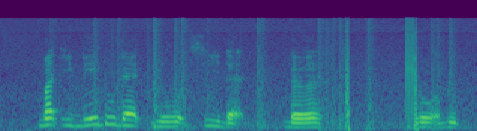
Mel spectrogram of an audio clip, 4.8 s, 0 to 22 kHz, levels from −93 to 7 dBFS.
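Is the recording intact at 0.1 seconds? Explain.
No. Comfort noise in place of the background runs from 0.03 to 0.35 s, about 320 ms, covering 0.1 s. The likely cause is discontinuous transmission in the call codec: with no speech detected, the sender goes nearly silent and the receiver fills the gap with synthetic noise matched only roughly to the room. Here the real background, about 30 dB below the loud parts, becomes a smooth, featureless hiss about 2 dB quieter until the sound resumes.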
